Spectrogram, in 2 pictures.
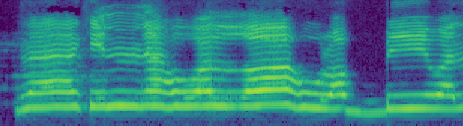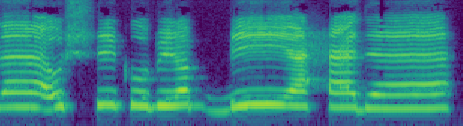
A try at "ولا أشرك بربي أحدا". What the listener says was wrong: বিরব্বিতে মাদ হবে আরেকটু হ্যাঁ আচ্ছা তো আপনার জন্য আলহামদুলিল্লাহ পড়া সুন্দর ছিল কিন্তু যে পরামর্শগুলো থাকবে সেটা হচ্ছে আপনি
